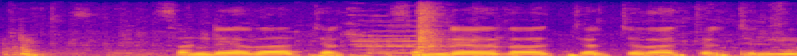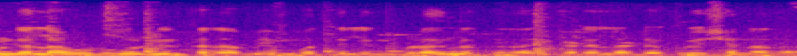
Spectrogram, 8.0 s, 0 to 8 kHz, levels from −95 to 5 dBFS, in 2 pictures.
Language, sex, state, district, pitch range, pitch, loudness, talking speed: Kannada, male, Karnataka, Gulbarga, 115-125 Hz, 120 Hz, -15 LUFS, 150 wpm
